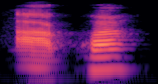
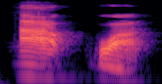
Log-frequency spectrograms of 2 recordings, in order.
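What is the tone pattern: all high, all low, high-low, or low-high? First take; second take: low-high; all low. First: The tone goes from low to high. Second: Both syllables are on a low tone. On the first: It means egg. "it's low tone, high tone" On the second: It means bed. "So it's low tone at this point"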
